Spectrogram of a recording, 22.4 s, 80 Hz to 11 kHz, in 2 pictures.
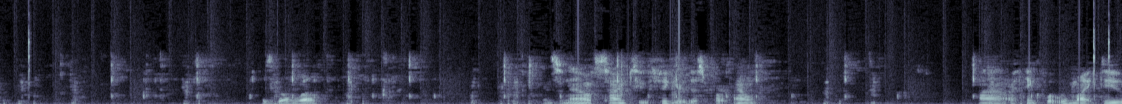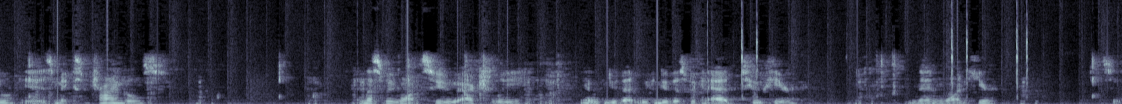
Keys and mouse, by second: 0.0 middle click, 0.4 z, 10.0-11.7 middle drag, 15.6 ctrl+r, 17.8-19.6 drag, 19.1 ctrl+r, 20.5-22.2 drag.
